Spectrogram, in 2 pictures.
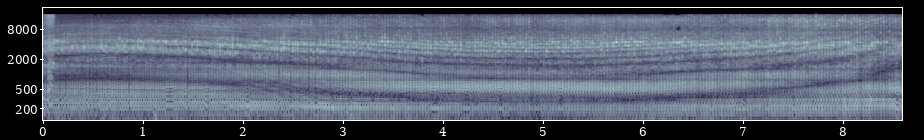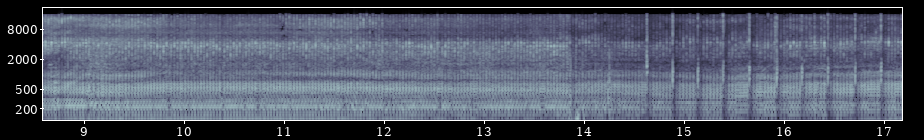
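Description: Nitro glow engine of a large RC plane running at low throttle on its landing approach, its tone swirling as the plane passes close by. In the last few seconds the engine idles with an uneven, pulsing beat.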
